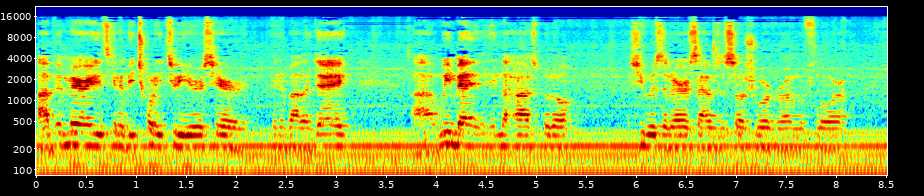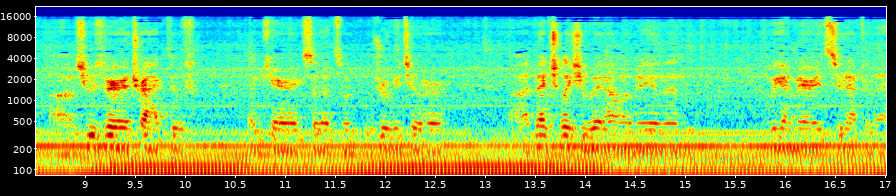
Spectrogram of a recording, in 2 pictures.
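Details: Adult man; normal speech.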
